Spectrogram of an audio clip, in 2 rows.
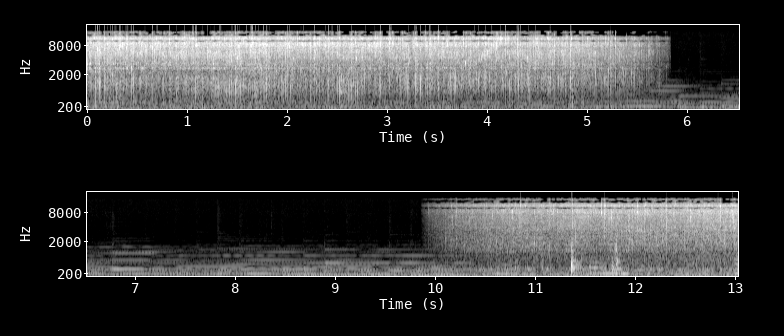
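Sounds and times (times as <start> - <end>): food sizzling in hot oil: 0.0 - 5.8, 9.9 - 13.0
music: 4.3 - 13.0.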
